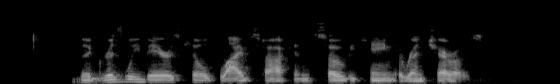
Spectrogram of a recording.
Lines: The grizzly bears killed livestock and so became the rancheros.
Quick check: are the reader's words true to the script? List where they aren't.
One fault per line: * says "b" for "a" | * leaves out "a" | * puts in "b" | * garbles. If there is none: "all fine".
all fine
